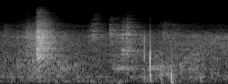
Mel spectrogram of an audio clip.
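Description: Cookware being handled at a kitchen gas stove: a short noisy burst, then two sharp clicks about a second and a half in.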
